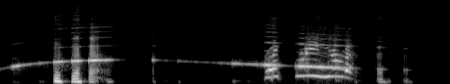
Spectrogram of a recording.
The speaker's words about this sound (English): I'll give myself the siren.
